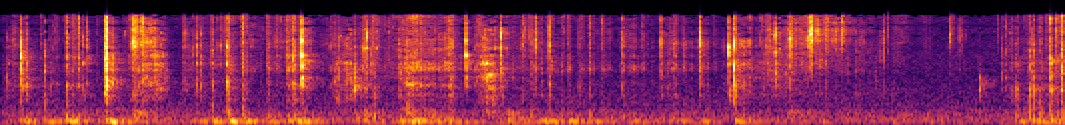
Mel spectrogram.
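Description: A solid orange soap bar held between the fingers is scraped and shaved with a metal utility knife blade over a pile of shavings. The clip is a dense run of crisp, dry, bright scraping and rasping strokes with short, sharp peaks. Underneath sits a faint low rumble.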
